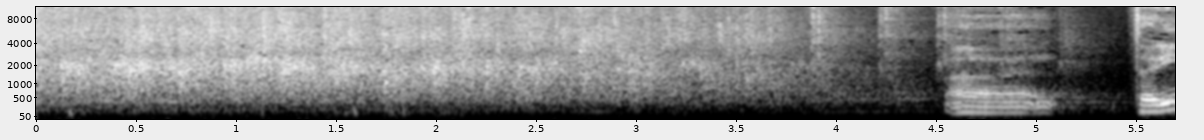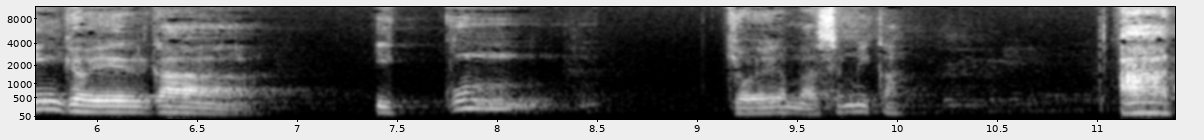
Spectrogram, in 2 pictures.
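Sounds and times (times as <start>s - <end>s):
audience applauding: 0.0s - 4.8s
speech: 4.6s - 8.3s, 9.2s - 10.1s, 11.1s - 11.3s.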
